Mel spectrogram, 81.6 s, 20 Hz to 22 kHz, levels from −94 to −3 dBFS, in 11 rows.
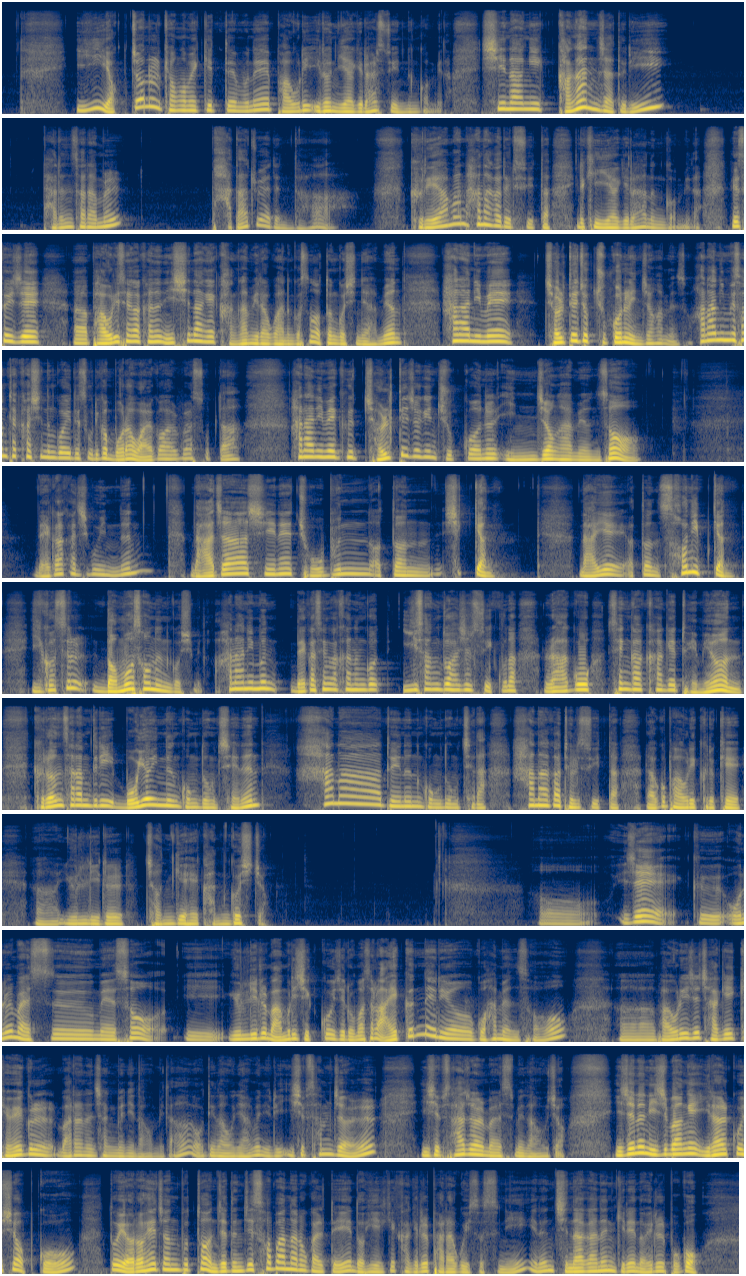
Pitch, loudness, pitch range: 145 Hz, -16 LUFS, 120-185 Hz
